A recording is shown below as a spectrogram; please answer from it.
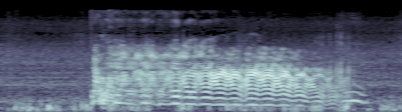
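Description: A reader's voice making a drawn-out, wavering vocal sound effect, a warbling gobble of the piranhas devouring fruit, lasting about two and a half seconds.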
